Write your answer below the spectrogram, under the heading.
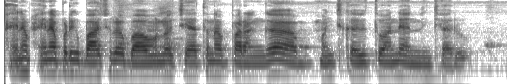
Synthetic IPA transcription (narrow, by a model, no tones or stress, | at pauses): ɐjinɐɐjinɐpːɐʈikibʱaːʂɐloːbʱaːʋɐnlo̞ːt͡ʃɛːt̪ɐnɐpɐɾɐŋɡaːmɐɲt͡ʃi̥kɐʋit̪ʋaːnːiɐnd̪iɲt͡ʃaːɾu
